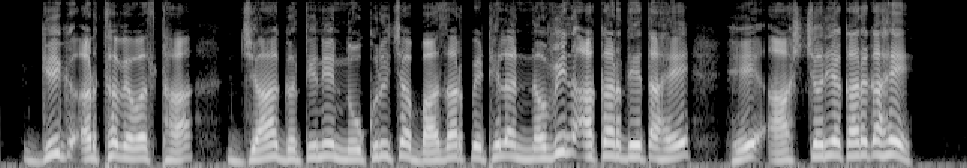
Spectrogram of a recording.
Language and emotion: Marathi, surprised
